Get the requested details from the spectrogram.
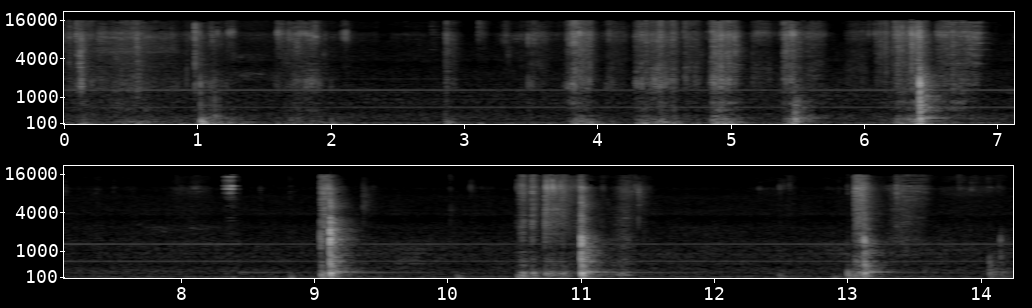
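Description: A knife knocks against a wooden cutting board.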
